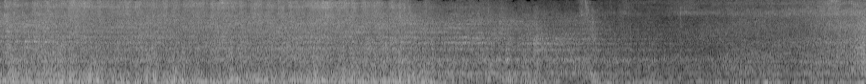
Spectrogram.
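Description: Mugunghwa-ho passenger train, hauled by an electric locomotive, passing close by, its wheels clattering over the rail joints. The sound eases off a little about six seconds in.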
